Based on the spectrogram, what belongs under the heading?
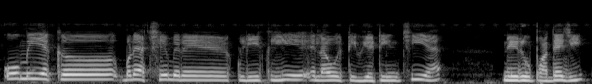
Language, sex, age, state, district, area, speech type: Dogri, male, 30-45, Jammu and Kashmir, Jammu, urban, spontaneous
